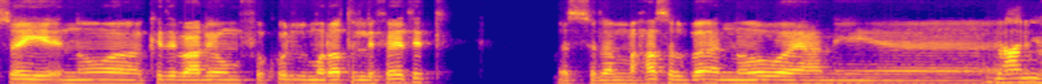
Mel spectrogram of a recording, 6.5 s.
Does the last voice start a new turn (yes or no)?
no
